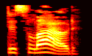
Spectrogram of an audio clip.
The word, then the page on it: disallowed: British English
